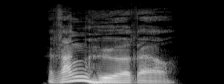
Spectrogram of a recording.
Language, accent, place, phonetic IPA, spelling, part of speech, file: German, Germany, Berlin, [ˈʁaŋˌhøːəʁɐ], ranghöherer, adjective, De-ranghöherer.ogg
- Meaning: inflection of ranghoch: 1. strong/mixed nominative masculine singular comparative degree 2. strong genitive/dative feminine singular comparative degree 3. strong genitive plural comparative degree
